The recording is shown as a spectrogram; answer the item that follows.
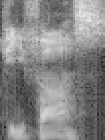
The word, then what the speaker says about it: PFAS: the prior proceeding involving, I guess it's called PFAS. Is that the way we pronounce it? Yes.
